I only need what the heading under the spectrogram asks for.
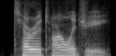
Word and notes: teratology: American English

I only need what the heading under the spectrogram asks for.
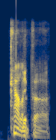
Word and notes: caliper: British English

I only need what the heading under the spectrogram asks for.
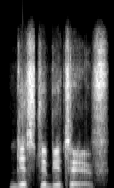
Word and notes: distributive: British English

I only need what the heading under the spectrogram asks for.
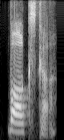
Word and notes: boxcar: Indian

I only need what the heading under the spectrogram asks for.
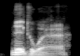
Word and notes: knitwear: British English

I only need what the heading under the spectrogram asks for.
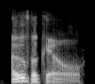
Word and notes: overkill: British English

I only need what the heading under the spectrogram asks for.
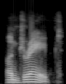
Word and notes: undraped: American English

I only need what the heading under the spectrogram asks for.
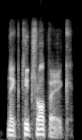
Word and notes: Nyctitropic: British English

